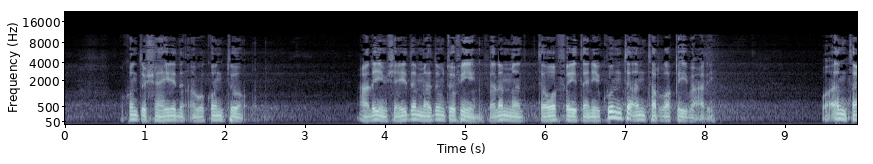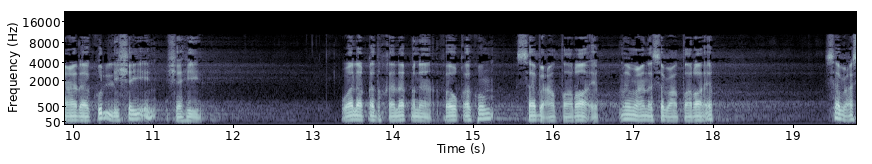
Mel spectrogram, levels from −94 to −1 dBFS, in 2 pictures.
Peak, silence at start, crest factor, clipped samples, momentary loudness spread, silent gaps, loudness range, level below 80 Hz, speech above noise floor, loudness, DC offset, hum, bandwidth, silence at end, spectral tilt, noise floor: -2 dBFS; 0.7 s; 22 dB; under 0.1%; 8 LU; none; 4 LU; -54 dBFS; 36 dB; -23 LUFS; under 0.1%; none; 11 kHz; 0 s; -5 dB/octave; -58 dBFS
